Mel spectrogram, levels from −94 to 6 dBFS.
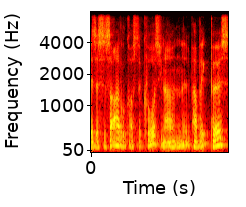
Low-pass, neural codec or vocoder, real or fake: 7.2 kHz; vocoder, 44.1 kHz, 128 mel bands every 512 samples, BigVGAN v2; fake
